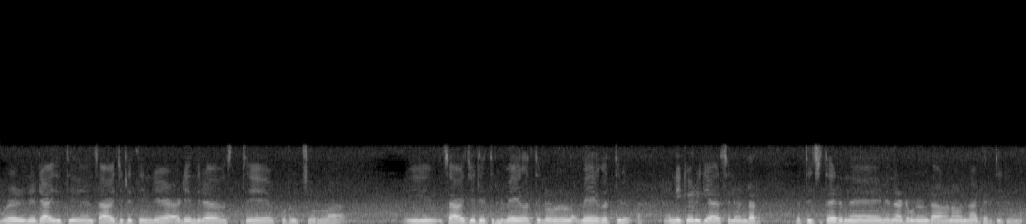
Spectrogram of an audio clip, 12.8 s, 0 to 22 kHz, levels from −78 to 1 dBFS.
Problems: low volume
